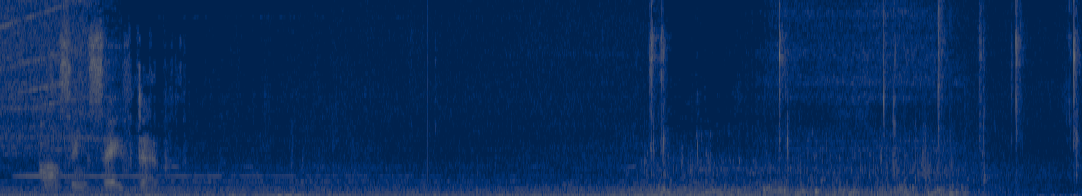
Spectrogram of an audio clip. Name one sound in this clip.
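A submarine engine hums low and steady.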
